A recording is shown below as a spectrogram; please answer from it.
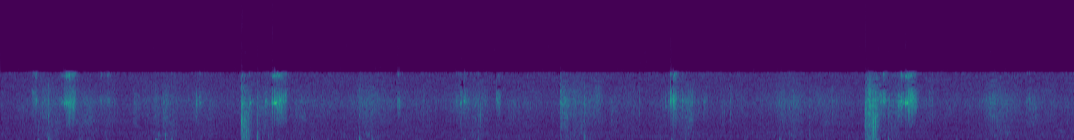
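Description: Footsteps of boots on a gritty concrete path: short scuffing steps about once a second, with two louder ones, about two and a half seconds in and near the end.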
